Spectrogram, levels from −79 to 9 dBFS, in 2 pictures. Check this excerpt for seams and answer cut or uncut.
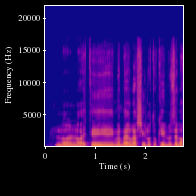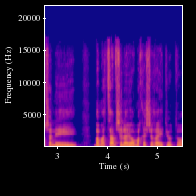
uncut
